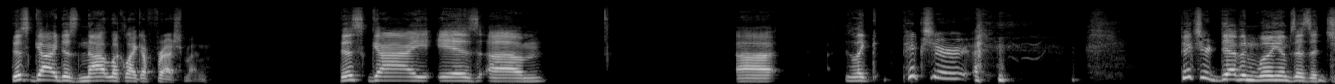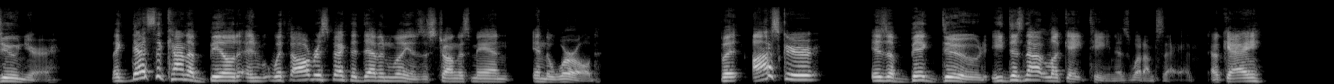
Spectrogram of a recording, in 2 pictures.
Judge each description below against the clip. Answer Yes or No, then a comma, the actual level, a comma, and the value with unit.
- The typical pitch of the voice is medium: Yes, medium, 170 Hz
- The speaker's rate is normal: No, slow, 125 wpm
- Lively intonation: Yes, wide, 5.9 semitones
